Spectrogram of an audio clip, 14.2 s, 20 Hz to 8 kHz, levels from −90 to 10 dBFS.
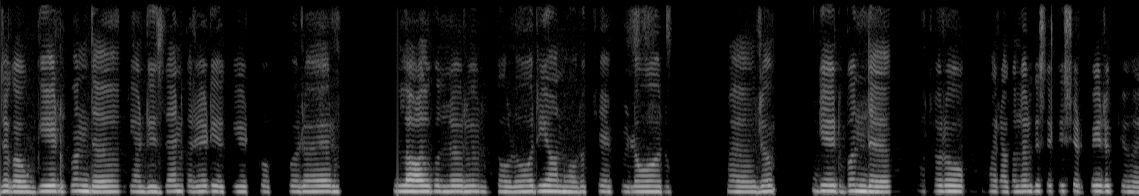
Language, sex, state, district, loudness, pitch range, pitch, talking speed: Rajasthani, female, Rajasthan, Churu, -28 LUFS, 215-230 Hz, 220 Hz, 140 wpm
